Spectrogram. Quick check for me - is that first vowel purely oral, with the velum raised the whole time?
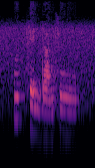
yes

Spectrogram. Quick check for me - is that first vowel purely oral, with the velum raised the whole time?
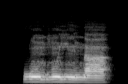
no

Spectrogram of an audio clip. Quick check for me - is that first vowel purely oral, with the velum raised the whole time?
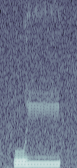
yes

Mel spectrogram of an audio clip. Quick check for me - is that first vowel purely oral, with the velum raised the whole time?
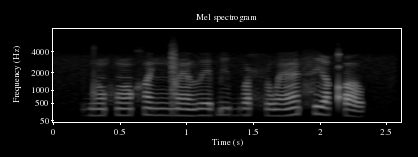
no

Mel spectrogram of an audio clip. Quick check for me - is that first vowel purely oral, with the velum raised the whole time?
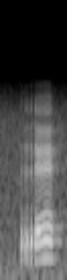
yes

